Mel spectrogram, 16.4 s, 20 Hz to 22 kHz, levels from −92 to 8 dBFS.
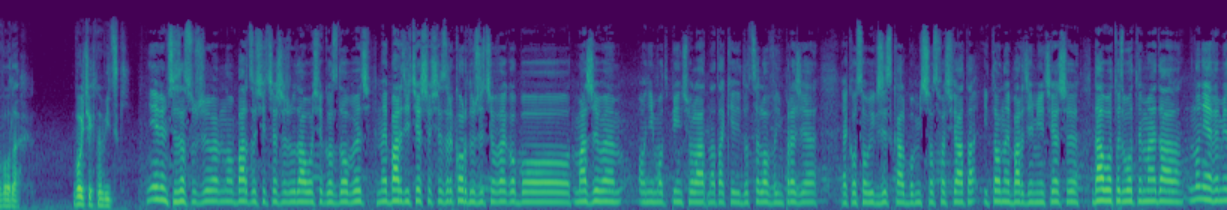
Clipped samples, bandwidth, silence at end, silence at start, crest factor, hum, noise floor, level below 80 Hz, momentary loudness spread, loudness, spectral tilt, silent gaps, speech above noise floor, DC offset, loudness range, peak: under 0.1%; 14.5 kHz; 0 s; 0 s; 18 dB; none; -49 dBFS; -56 dBFS; 8 LU; -23 LUFS; -5 dB/octave; none; 27 dB; under 0.1%; 4 LU; -4 dBFS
